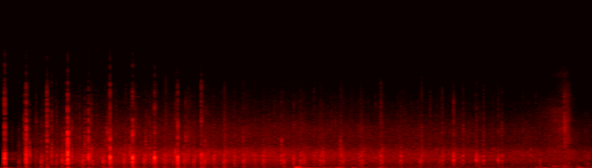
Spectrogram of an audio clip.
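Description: A crowd applauds at a medical school commencement ceremony, with steady, dense clapping filling the hall. Sharper individual claps come early, and the applause stays sustained and fairly loud through to the end.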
